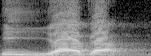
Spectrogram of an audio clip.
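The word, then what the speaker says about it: إياك: Midin fadol coba yaumidin iyaka ini iyaka ini tasdidnya harus jelas tapi jangan berlebihan iyaka iyaka iyaka na'budu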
